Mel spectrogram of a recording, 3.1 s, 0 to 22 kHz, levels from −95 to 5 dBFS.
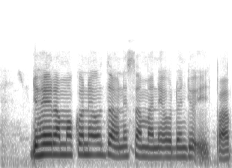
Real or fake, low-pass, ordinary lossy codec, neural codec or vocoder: real; 7.2 kHz; Opus, 24 kbps; none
